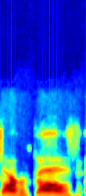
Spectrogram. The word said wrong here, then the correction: Svarog: I'm not saying this right, because... – Without Kate here, we are not on top of our historian. It's Project Svarog. – I said it wrong, but I knew what it was.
